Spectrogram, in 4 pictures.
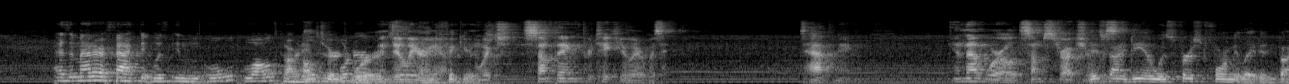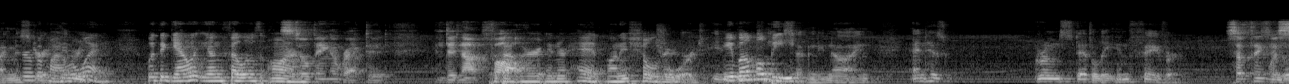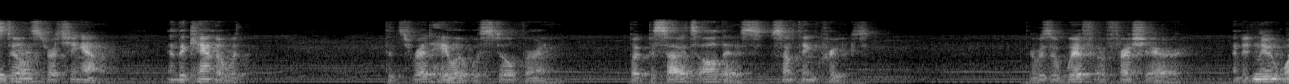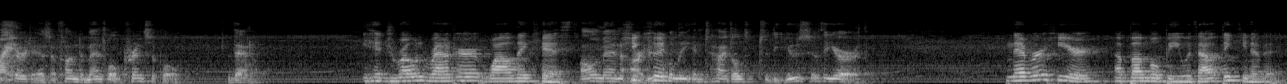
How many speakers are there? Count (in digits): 3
